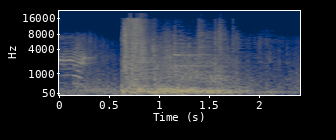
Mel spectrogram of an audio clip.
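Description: A Tiger II H tank fires in War Thunder: a single sharp, heavy cannon blast cuts in after a moment of speech, followed by a rumbling decay of game noise, close and loud.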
